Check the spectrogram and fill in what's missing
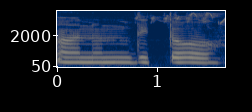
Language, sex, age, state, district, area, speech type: Odia, female, 18-30, Odisha, Malkangiri, urban, read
